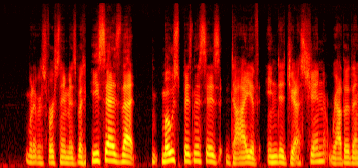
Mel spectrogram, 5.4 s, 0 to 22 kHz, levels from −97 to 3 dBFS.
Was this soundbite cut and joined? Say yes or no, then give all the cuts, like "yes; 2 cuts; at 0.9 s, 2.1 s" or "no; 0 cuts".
yes; 1 cut; at 2.3 s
